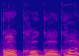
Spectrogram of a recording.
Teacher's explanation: কোমল তালু এবং জীবমূলের স্পর্শে কন্ঠধ্বনি উচ্চারিত হয়। · কোমল তালু এবং জিভমূলের স্পর্শে কণ্ঠধ্বনি উচ্চারিত হয়। তাহলে আমাদের কোমল তালু এবং আমাদের জিহ্বামূল এই দুইটা স্পর্শ করলে হচ্ছে যে কণ্ঠধ্বনিগুলো আছে আমাদের, ওই যে ক খ গ ঘ, এগুলো উচ্চারিত হয়।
